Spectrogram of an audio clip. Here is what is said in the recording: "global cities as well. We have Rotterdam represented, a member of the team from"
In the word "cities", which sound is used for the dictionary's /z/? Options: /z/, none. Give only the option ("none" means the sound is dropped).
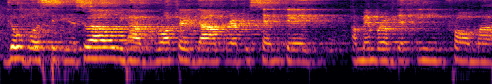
none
